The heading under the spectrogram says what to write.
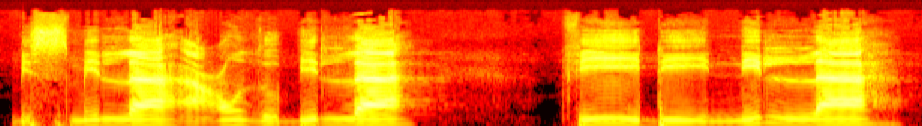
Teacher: Nah, ini lafaz Allah didahului baris kasrah. Ya, lafzul jalalah tarqiq. Dibaca tipis. Bismillah, a'udzubillah, fi dinillah, tipis.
